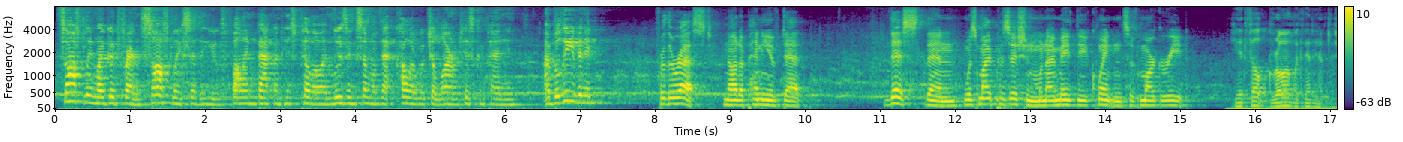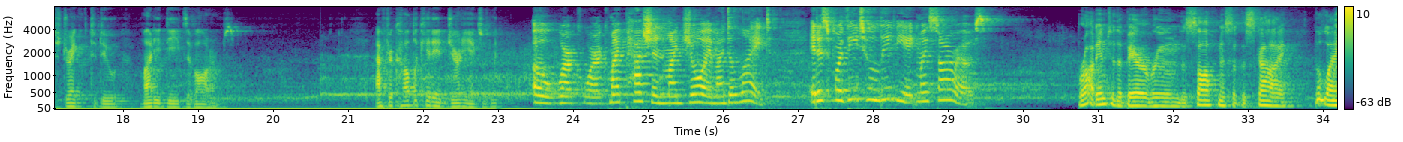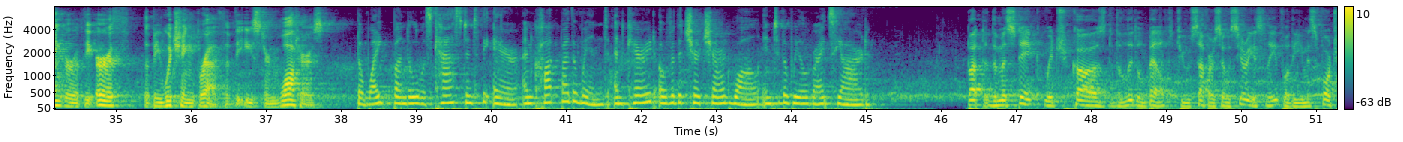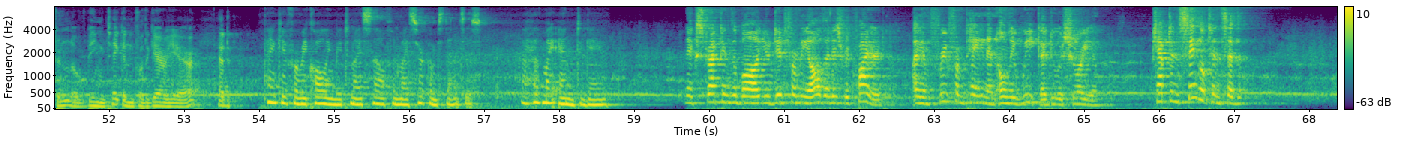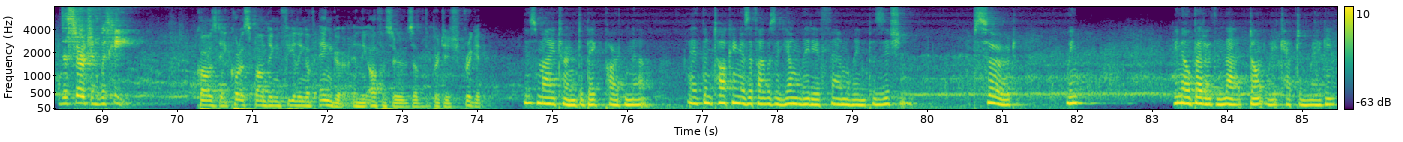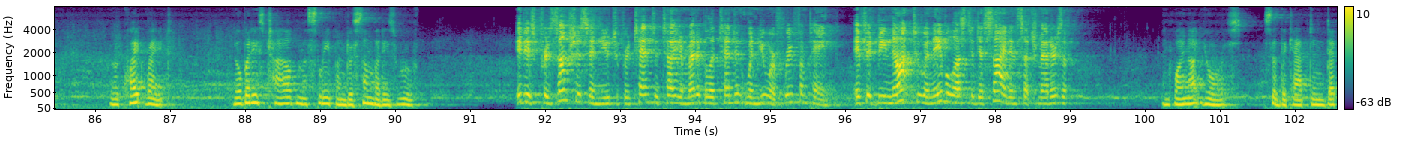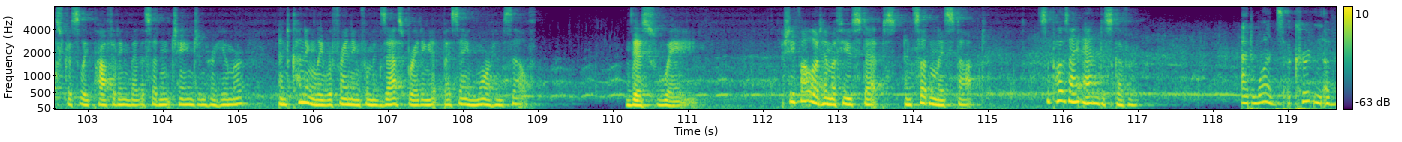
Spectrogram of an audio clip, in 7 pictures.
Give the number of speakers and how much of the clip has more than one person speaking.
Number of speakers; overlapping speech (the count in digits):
8, no overlap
